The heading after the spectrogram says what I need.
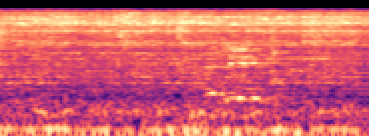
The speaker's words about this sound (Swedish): Motorn är redan igång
